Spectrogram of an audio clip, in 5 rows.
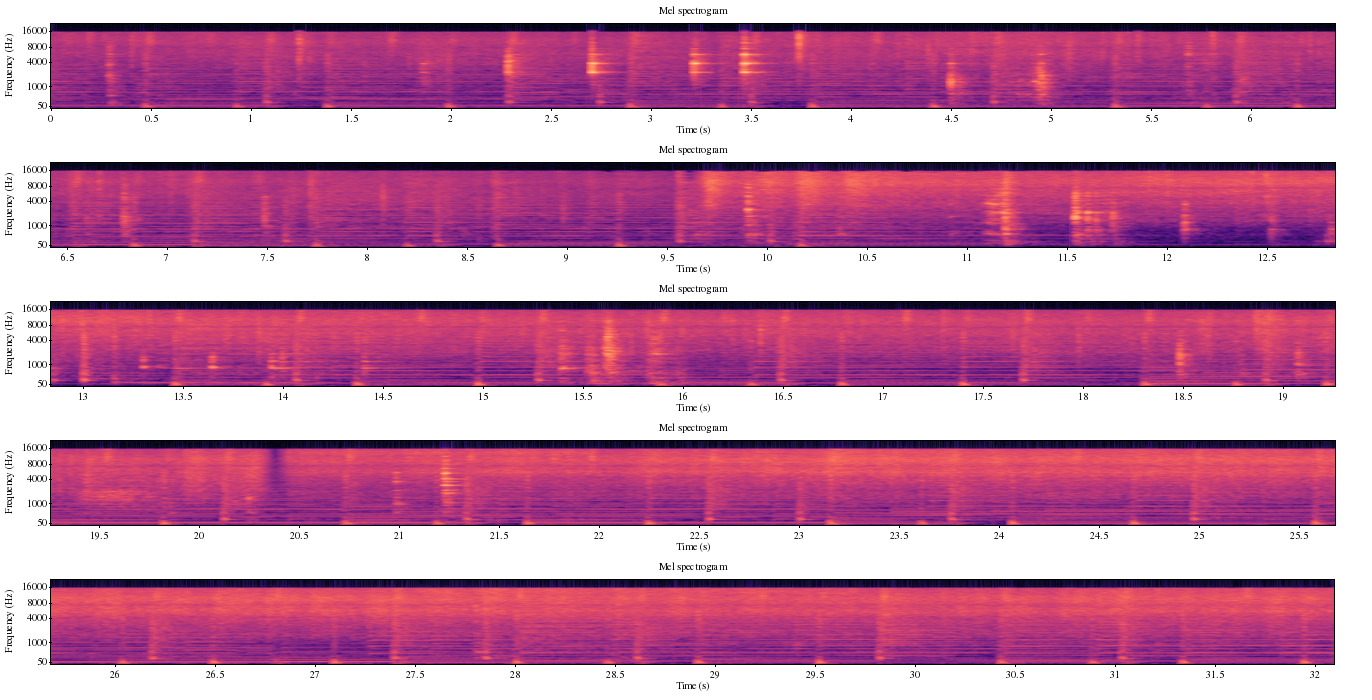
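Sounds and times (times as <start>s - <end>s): food sizzling in frying pan: 0.0s - 32.0s.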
